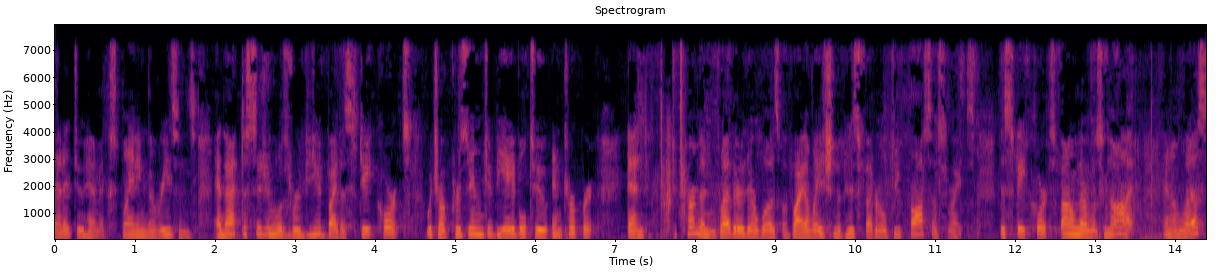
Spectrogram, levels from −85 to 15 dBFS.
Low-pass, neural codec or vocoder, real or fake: 7.2 kHz; codec, 16 kHz in and 24 kHz out, 1.1 kbps, FireRedTTS-2 codec; fake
